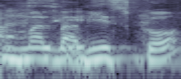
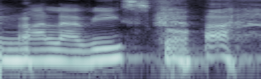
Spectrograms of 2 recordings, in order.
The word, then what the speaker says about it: malvabisco: Yo dije, yo dije malabisco. Ya inventé una palabra. Malvabisco.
